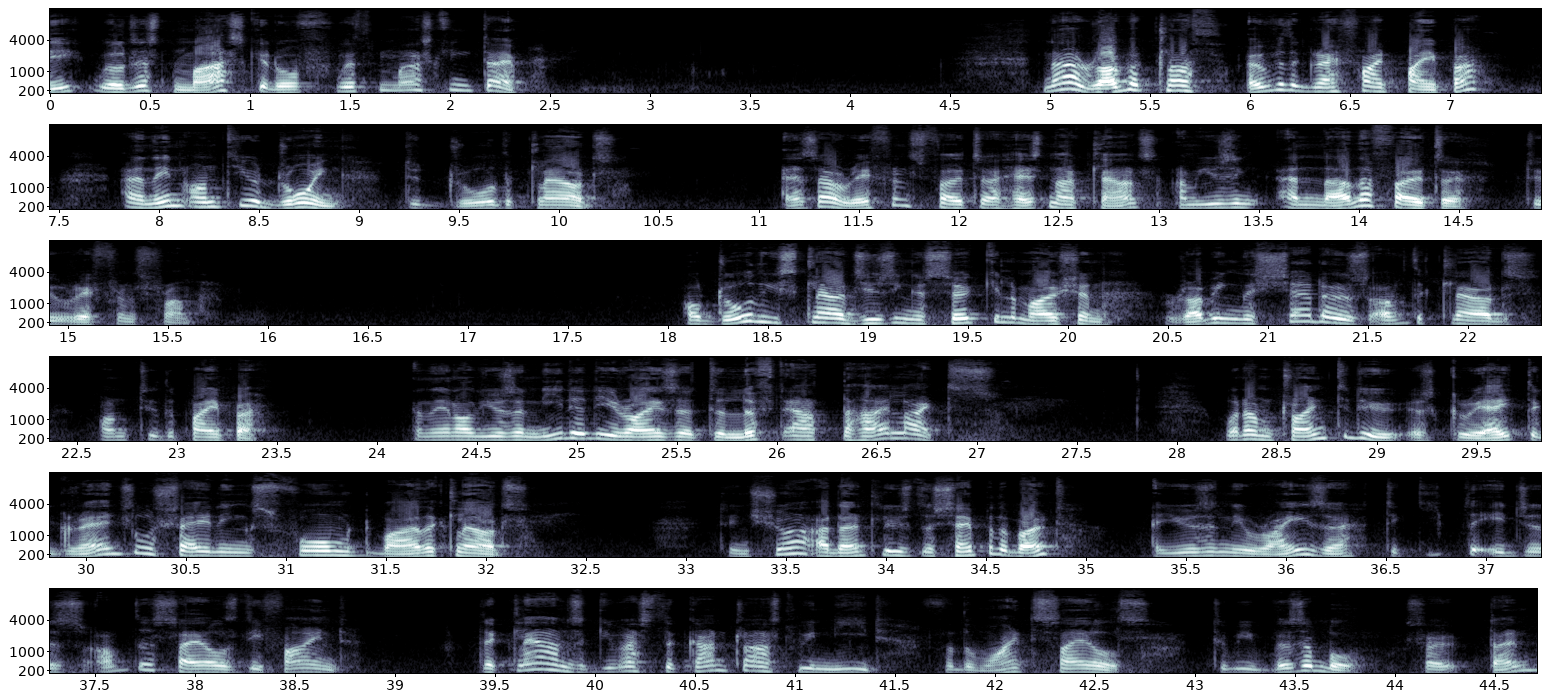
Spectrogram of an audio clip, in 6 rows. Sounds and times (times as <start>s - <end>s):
Speech: 0.0s - 2.6s, 4.9s - 10.4s, 11.1s - 15.8s, 18.0s - 23.6s, 24.2s - 27.2s, 28.2s - 32.4s, 33.2s - 44.7s.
